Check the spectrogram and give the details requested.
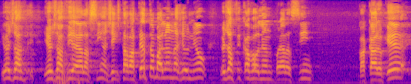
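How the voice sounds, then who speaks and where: A man preaching a sermon in a high, ringing voice. He presses his points with rhetorical questions to the congregation, and his words trail off into the long reverb of a large church hall. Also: steady tone, fast talker, a bit bright. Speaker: pastor.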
